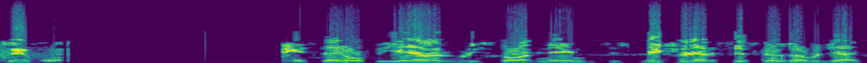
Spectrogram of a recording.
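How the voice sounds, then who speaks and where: A man's voice: medium pitch, steady tone, a little fast, a bit bright, no echo, low-quality recording. A man, a police officer, giving urgent clipped reports over the radio.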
